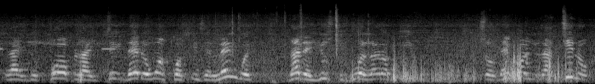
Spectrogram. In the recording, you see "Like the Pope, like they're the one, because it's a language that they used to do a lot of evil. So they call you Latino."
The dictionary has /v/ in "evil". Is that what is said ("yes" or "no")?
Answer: no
